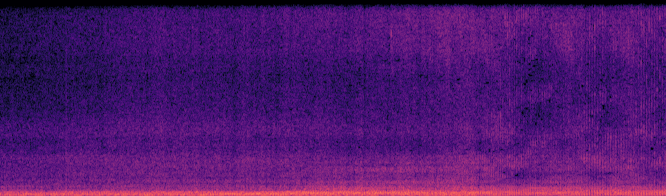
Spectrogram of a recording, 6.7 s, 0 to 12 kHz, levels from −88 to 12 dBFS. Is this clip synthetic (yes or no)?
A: no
